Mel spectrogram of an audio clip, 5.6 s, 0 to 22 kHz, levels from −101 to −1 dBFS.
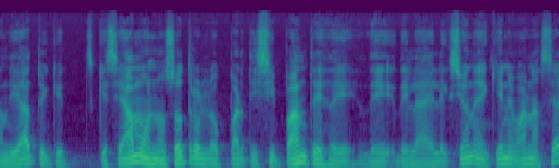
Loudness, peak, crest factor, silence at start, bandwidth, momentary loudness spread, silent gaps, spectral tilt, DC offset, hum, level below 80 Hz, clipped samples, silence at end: -40 LUFS; -20 dBFS; 20 dB; 0 s; 15.5 kHz; 10 LU; none; -4.5 dB/octave; under 0.1%; none; -80 dBFS; under 0.1%; 0 s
